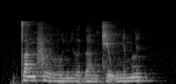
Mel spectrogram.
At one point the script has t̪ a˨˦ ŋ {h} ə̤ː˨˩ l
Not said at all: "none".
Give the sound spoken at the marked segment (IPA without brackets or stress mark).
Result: f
